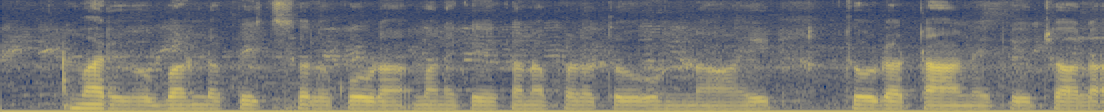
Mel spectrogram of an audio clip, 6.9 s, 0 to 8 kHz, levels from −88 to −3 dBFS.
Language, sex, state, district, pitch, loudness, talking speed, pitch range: Telugu, male, Andhra Pradesh, Sri Satya Sai, 100 Hz, -22 LUFS, 85 wpm, 95-100 Hz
